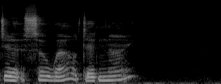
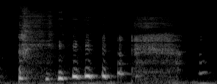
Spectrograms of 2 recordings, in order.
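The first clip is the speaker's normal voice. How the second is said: high teasing laugh; 10 semitones higher than usual. Acted. Laughs at partner pulling cuffs.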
